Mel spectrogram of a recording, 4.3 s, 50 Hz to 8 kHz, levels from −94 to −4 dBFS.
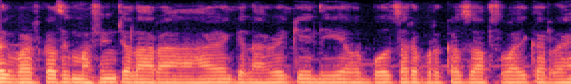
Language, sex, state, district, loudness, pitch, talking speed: Hindi, male, Odisha, Malkangiri, -20 LUFS, 120 Hz, 250 wpm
